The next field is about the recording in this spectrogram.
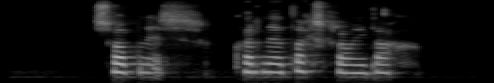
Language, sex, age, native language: Icelandic, female, 20-29, Icelandic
